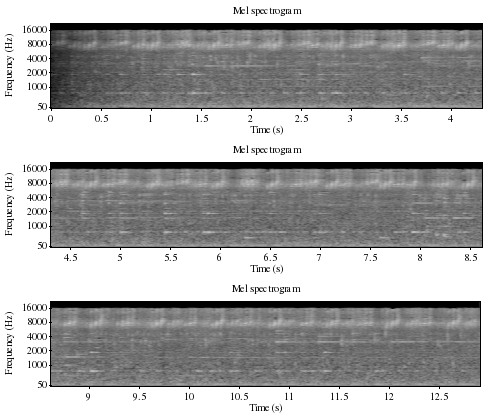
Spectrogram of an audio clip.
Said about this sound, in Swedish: Det är liksom ljudet av syrsor, alltså orkestersyrsorna då. Mm. Och sen så är det kobjällror. Och ni hör ju, det är liksom sinnessjuka mängder av kossor som är liksom lite längre ner i dalen. Typ kryllar av kossor.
